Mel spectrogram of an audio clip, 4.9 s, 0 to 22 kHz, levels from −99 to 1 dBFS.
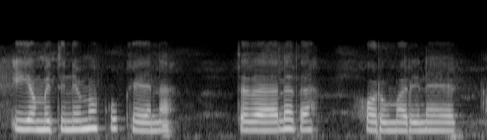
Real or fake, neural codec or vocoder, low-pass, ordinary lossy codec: fake; codec, 16 kHz, 8 kbps, FunCodec, trained on Chinese and English, 25 frames a second; 7.2 kHz; none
